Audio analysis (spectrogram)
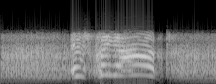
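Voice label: German bailout mood med, speech; War Thunder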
